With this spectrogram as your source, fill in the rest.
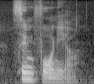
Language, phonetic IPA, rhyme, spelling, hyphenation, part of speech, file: Hungarian, [ˈsiɱfoːnijɒ], -jɒ, szimfónia, szim‧fó‧nia, noun, Hu-szimfónia.ogg
- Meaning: symphony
